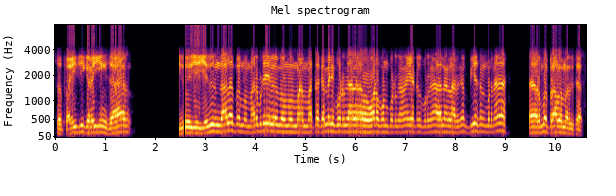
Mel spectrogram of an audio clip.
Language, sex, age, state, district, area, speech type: Tamil, male, 45-60, Tamil Nadu, Madurai, rural, conversation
